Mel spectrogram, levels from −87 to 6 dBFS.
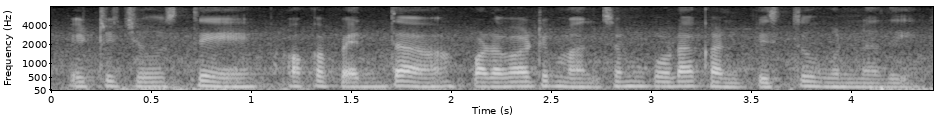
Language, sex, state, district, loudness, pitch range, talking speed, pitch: Telugu, female, Telangana, Hyderabad, -17 LUFS, 155-170 Hz, 120 wpm, 165 Hz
